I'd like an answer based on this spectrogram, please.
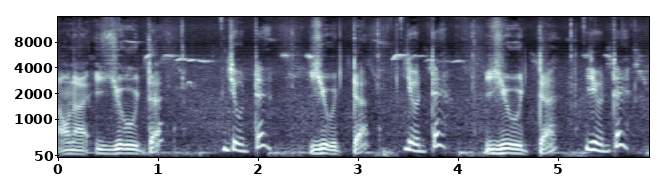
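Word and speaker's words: gjuta: Donc, GJ, la combinaison de ces deux consonnes, va se prononcer comme un Y.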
